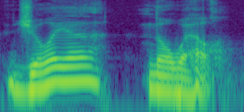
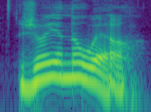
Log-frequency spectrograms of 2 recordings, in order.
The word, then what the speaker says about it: Joyeux Noël: And I believe the French say Joyeux Noël. Joyeux Noël. That's how they say it.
